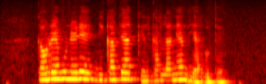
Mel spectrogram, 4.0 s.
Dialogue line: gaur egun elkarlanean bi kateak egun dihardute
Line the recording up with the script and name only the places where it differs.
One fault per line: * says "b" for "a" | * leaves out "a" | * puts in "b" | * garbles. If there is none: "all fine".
* says "ere" for "elkarlanean"
* says "elkarlanean" for "egun"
